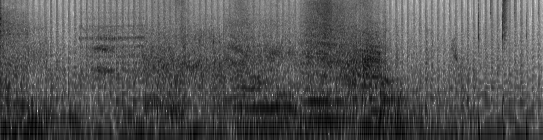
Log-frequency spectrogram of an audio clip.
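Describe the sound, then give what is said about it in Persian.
A car engine roars and revs hard as the vehicle speeds along, loud, with rising pitch sweeps and brief tire squeals, no voices. “یکم بهتر رانندگی کن، اینجا شبیه چرخ و فلک شده. برو برو برو.”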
